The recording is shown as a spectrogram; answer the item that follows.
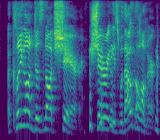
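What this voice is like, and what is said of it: Imitates another person's voice. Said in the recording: “My best Michael Dorn impression.”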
